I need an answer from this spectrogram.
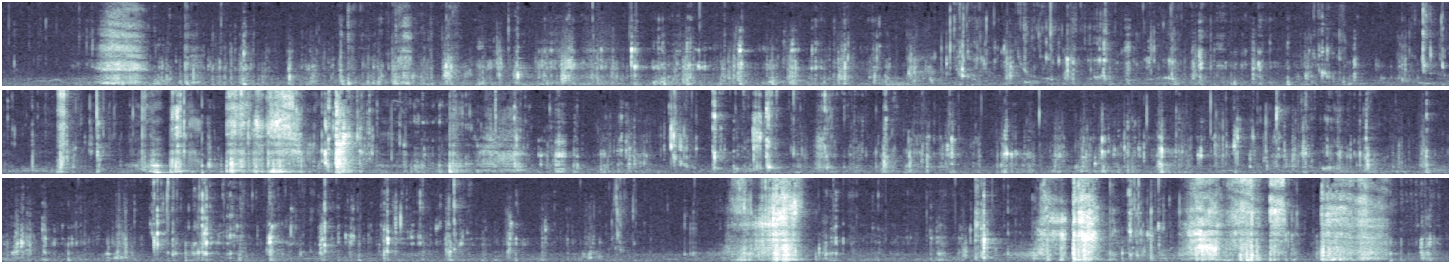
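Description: Close-miked wet chewing of chewy rice cakes and glass noodles in sticky black bean sauce: a steady run of small smacking clicks. There are louder noisy bursts about a third of the way in and twice more near the end.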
